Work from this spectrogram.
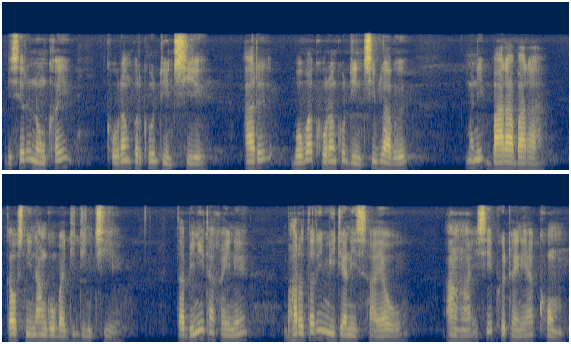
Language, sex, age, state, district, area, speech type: Bodo, male, 45-60, Assam, Kokrajhar, urban, spontaneous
